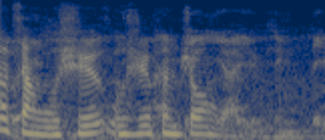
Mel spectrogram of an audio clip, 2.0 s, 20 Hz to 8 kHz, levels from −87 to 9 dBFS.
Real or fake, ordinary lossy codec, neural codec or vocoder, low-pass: fake; none; codec, 16 kHz, 4 kbps, FreqCodec, larger model; none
